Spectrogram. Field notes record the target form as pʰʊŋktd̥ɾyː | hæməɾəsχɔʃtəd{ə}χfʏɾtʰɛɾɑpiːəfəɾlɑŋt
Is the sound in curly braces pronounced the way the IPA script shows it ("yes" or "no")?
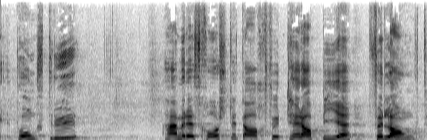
no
